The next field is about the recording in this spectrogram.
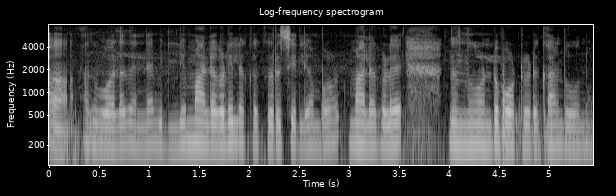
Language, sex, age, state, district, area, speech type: Malayalam, female, 30-45, Kerala, Idukki, rural, spontaneous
